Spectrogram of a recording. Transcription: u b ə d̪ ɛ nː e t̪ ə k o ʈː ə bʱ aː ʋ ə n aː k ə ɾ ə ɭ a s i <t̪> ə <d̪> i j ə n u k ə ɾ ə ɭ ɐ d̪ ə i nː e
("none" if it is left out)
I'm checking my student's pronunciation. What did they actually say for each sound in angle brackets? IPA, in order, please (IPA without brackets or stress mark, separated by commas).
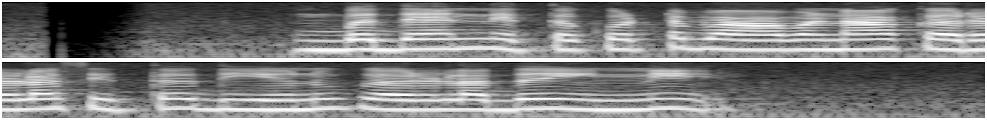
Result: t̪, d̪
